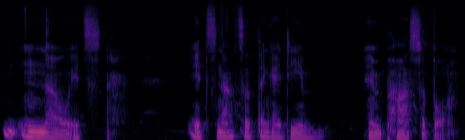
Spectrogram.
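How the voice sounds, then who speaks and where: A man playing a big, principled, gently protective paladin in a fantasy audio roleplay, speaking in a measured, earnest way with hesitant pauses and a husky voice. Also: on the low side. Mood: serious, questioning. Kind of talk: fantasy audio roleplay, one-sided intimate conversation.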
